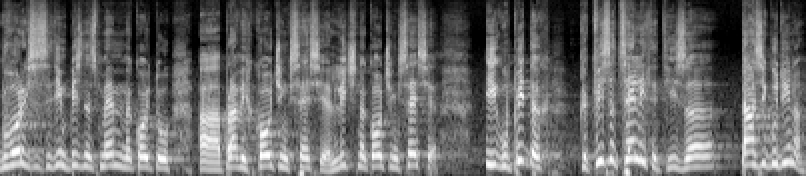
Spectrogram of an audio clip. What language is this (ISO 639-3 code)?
bul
